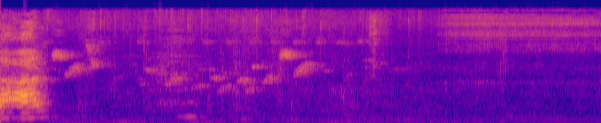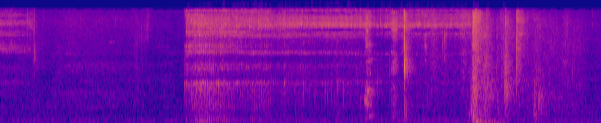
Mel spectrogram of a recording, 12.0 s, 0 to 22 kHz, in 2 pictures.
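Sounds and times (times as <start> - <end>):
person snoring: 4.4 - 6.4, 7.8 - 10.7.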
